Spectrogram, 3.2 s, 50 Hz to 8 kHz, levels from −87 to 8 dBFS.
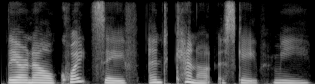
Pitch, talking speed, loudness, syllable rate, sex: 220 Hz, 170 wpm, -19 LUFS, 5.7 syllables/s, female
